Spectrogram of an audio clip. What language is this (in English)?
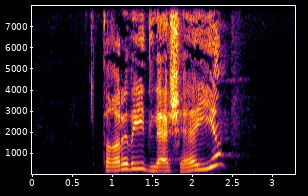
Kabyle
